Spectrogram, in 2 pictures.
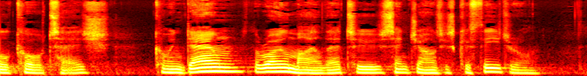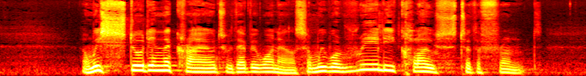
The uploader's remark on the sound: This audio recording was taken at the 10:30 Communion Service, on February 11th 2024 in St Margaret's Church, Hawes. This audio recording was taken at the 10:30 Communion Service, on February 11th 2024 in St Margaret's Church, Hawes.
